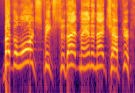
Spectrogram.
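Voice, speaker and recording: A man of forty preaching a sermon as pastor, earnest, often repeating and stumbling over words, dropping soft for emphasis. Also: very high voice, moderate pace, no echo, clean studio sound. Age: 40s.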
